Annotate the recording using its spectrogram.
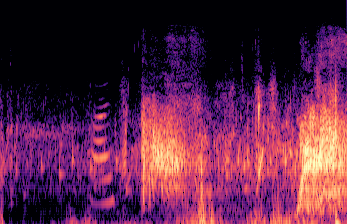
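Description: A man speaks close by after surfacing.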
